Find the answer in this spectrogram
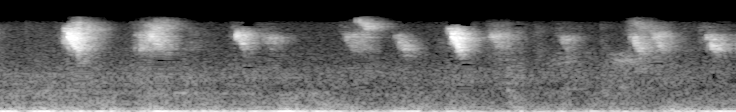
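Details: Sparrows visiting a window feeder where birds are fed year-round give clear, clipped chirps, some paired, spaced irregularly with short quiet gaps between them.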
